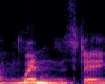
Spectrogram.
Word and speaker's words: Wednesday: But so he's the Allfather, who in Germanic myth is called Woden, which is where Wednesday comes from. That's where the D comes from that nobody pronounces.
